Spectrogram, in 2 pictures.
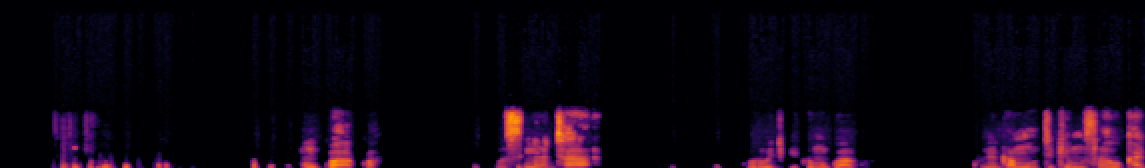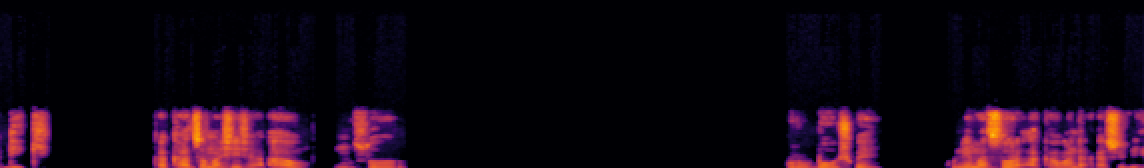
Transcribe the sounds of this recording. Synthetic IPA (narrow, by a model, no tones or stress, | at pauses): muɡʱwaɡʱwa | usinatʰara | kuɾud͡ʒɡikwemuɡʱwaɡʱwa | kune̞kamutike̞musaokaɗikʰi̥ | kakat͡swamaʃeʒa̰ʔawo̞kumuso̞ːɾo | kuɾuɓoʃwe̞ | kune̞maso̞ɾa̰ʔakawanda̰ːkaʂiɓiːra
